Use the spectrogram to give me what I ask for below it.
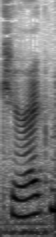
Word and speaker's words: Keurig: Keurig machines.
